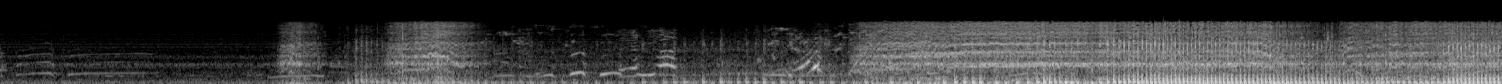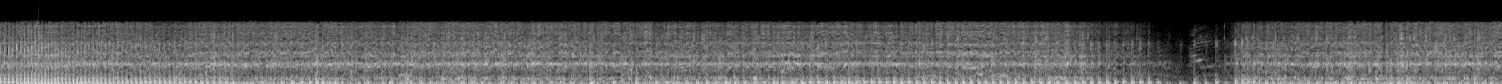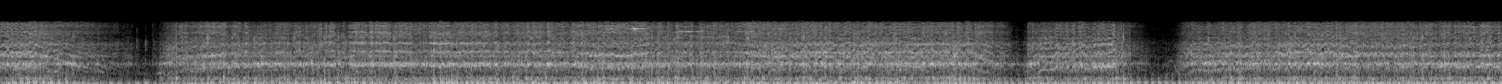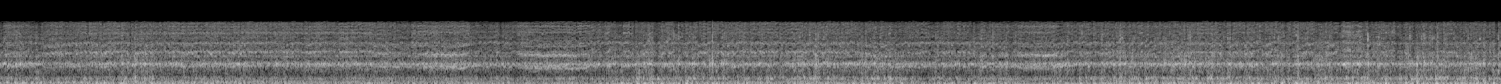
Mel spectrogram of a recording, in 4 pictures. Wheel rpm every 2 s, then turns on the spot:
0, 20, 20, 0, 130, 230, 140, 210, 220, 230, 220, 220, 190, 50, 200, 90, 210, 230, 220, 190, 110, 170, 220, 230, 230, 220, 230, 220, 230, 230.
none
